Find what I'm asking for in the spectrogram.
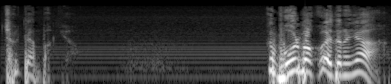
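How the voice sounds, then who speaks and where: A middle-aged man preaching a revival sermon in a church, telling stories in an animated, scolding and then humorous way. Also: high voice, unhurried, husky, dry recording. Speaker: pastor. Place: church sanctuary.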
